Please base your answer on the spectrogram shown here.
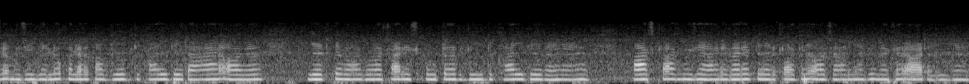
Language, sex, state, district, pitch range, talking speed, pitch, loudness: Hindi, male, Chandigarh, Chandigarh, 230-235 Hz, 215 wpm, 230 Hz, -17 LUFS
